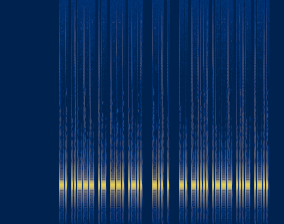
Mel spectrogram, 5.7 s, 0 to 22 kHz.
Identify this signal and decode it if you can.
Morse code, heard as a keyed tone, about 40 wpm, 700 Hz. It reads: N2AGL DE N6JVL
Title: USA Callsign DE Callsign - 5 Characters - 40wpm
